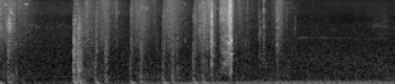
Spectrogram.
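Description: A gun clicks as it is drawn in a game.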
